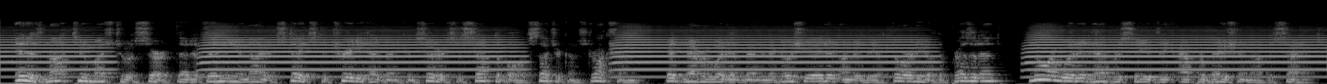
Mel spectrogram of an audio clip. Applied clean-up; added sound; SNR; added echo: none; Trumpet; 0 dB; reverberation time 0.3 s.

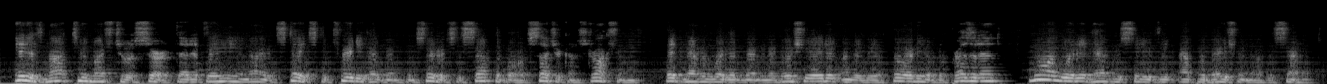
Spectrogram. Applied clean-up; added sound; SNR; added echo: neural separator model SepFormer DNS4.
